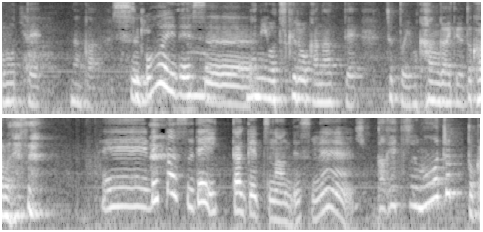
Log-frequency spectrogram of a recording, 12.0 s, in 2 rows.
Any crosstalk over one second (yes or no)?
yes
